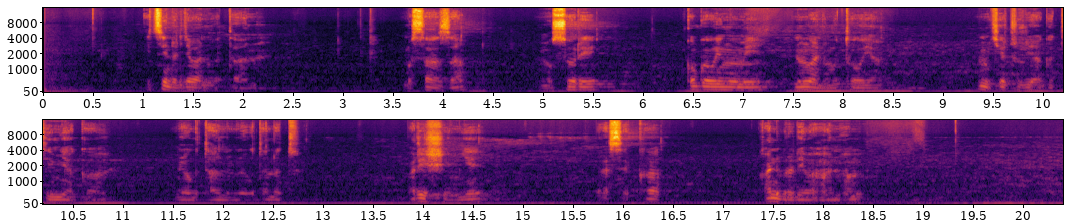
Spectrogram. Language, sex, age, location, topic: Kinyarwanda, male, 36-49, Huye, health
